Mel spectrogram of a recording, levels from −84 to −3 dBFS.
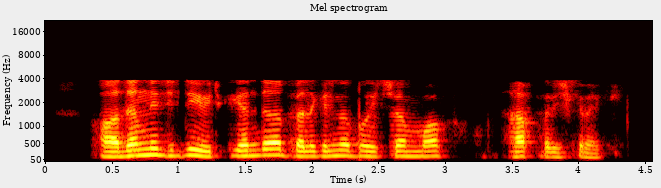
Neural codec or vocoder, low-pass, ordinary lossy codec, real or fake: codec, 16 kHz, 2 kbps, X-Codec, HuBERT features, trained on LibriSpeech; 7.2 kHz; AAC, 16 kbps; fake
